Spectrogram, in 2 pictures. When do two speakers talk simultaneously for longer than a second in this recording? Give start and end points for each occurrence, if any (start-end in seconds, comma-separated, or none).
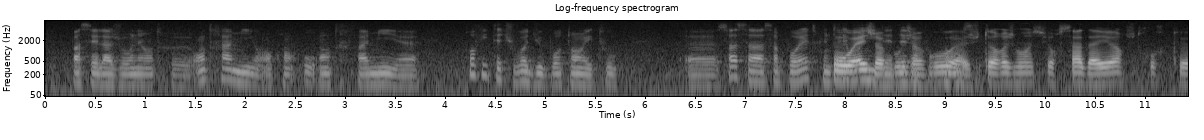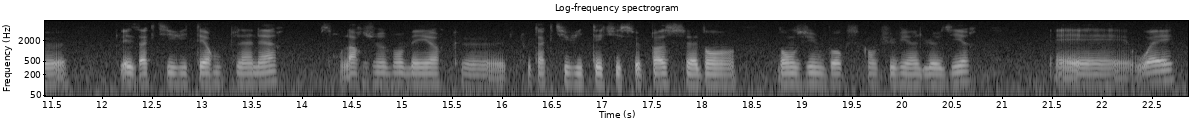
7.9-9.3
